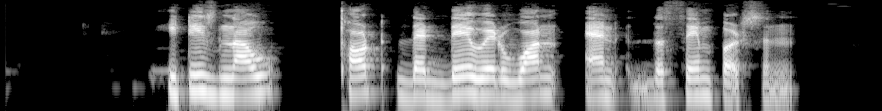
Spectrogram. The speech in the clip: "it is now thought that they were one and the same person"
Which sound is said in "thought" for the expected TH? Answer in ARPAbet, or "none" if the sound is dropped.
T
